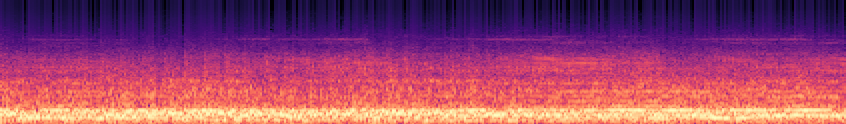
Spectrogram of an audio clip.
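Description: Hindustani classical ensemble music: clarinet and harmonium holding steady notes over tabla, with a dense, rough texture.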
